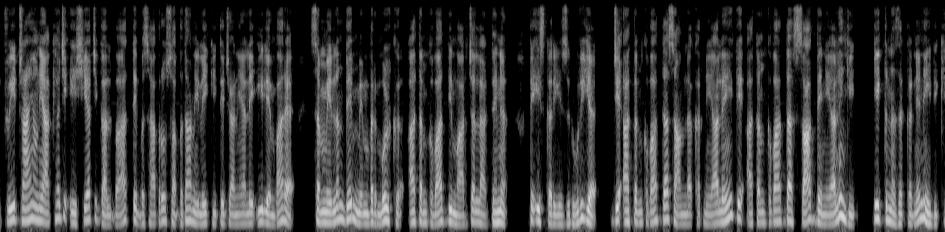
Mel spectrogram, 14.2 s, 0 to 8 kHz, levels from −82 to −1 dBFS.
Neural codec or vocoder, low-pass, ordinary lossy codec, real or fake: codec, 16 kHz, 2 kbps, FunCodec, trained on LibriTTS, 25 frames a second; 7.2 kHz; Opus, 64 kbps; fake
